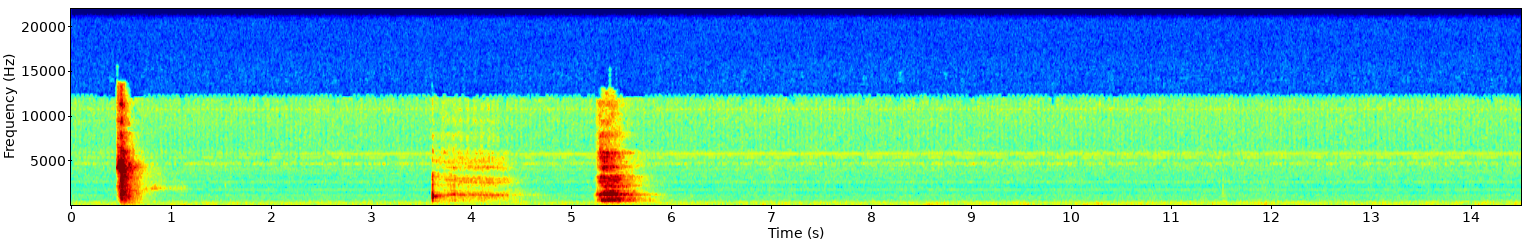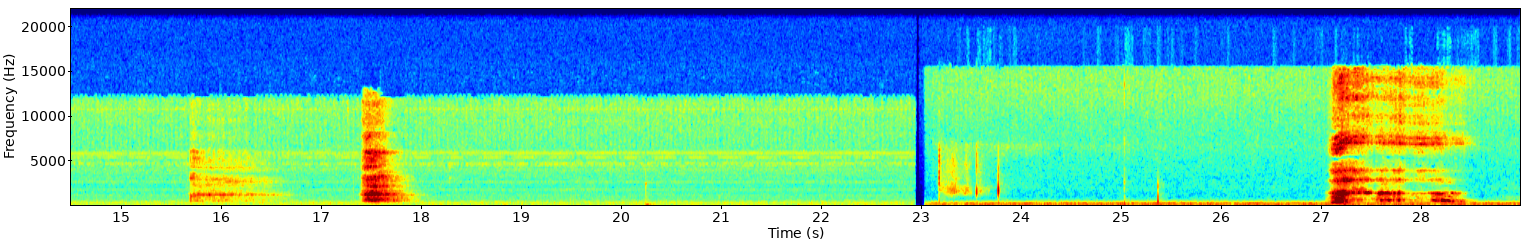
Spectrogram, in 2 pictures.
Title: Sample Gasping Breath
